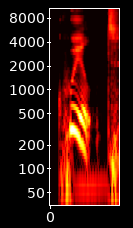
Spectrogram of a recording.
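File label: "quilt", English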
